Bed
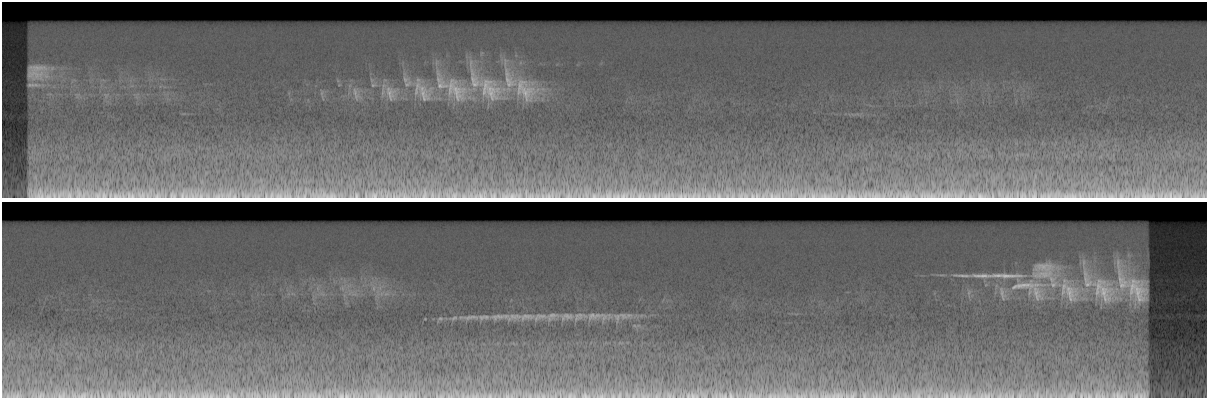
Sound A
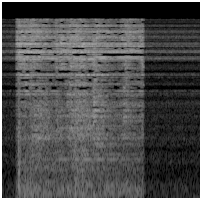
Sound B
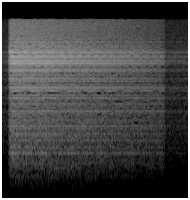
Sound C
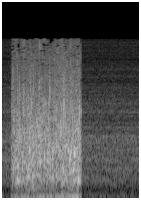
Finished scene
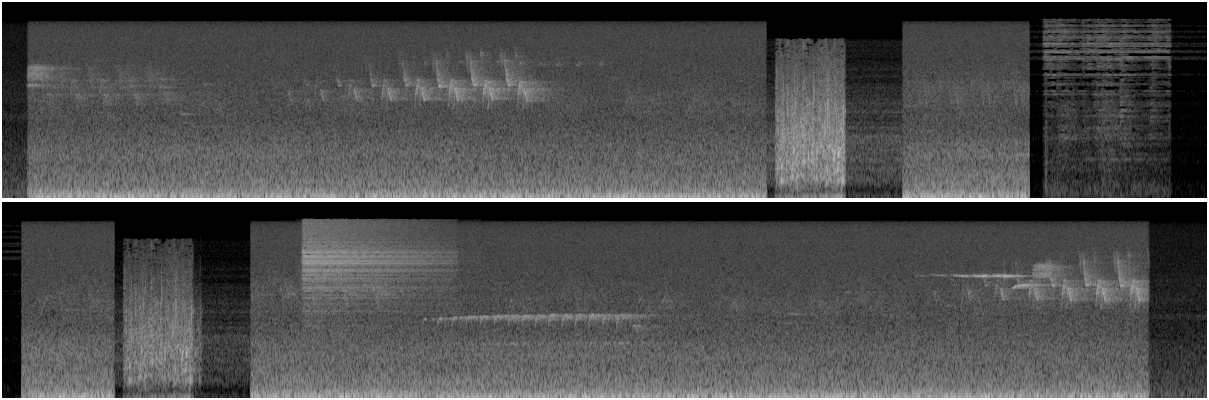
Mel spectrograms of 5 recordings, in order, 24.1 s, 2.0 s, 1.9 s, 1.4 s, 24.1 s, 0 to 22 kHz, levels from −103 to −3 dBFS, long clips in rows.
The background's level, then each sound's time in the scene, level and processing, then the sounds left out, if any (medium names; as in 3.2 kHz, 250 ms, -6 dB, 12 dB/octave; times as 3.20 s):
bed -9.5 dB
7.64 s: replace with C -5.5 dB
10.27 s: replace with A -13.5 dB + treble shelf 2.2 kHz -6.5 dB
13.17 s: replace with C -11.5 dB + speakerphone echo 90 ms, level -12 dB
14.98 s: add B -2 dB + peaking EQ 5.6 kHz +6 dB 0.21 oct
